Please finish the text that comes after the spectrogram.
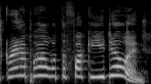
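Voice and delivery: high-pitched mock exasperation; exasperated retort. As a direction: throw it out in baffled disbelief, near laughter. Acts out baffled exasperation at brother.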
